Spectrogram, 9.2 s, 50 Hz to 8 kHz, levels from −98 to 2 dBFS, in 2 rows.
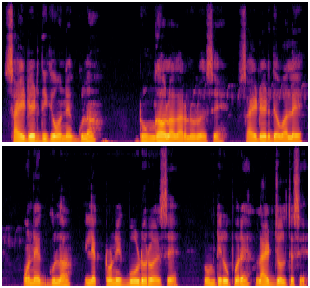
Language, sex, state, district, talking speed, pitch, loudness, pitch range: Bengali, male, Assam, Hailakandi, 105 wpm, 130 Hz, -18 LUFS, 120-145 Hz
